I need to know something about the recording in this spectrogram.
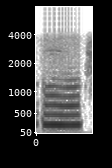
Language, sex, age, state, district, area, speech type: Manipuri, female, 18-30, Manipur, Thoubal, rural, conversation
